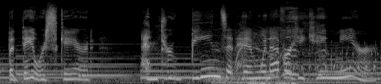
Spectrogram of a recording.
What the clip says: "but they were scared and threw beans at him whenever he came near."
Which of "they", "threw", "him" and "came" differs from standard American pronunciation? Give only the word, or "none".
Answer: none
